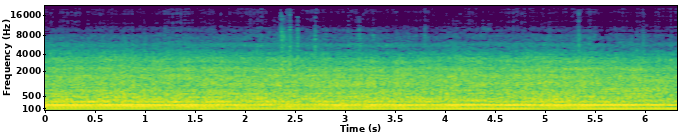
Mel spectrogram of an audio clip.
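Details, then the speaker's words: 2011 John Deere JS26 push mower, trash-picked and repaired, running: loud steady drone with rough uneven rattle; source unclear, suspected unbalanced blade, unconfirmed; rattling while running. "so it sounds like there's still a lot of rattling going on somewhere it might just be in this setup and really that'll go away when i balance the blade"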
